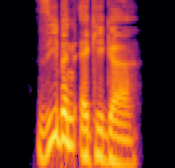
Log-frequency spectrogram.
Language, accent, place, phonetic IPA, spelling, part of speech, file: German, Germany, Berlin, [ˈziːbn̩ˌʔɛkɪɡɐ], siebeneckiger, adjective, De-siebeneckiger.ogg
- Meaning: inflection of siebeneckig: 1. strong/mixed nominative masculine singular 2. strong genitive/dative feminine singular 3. strong genitive plural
